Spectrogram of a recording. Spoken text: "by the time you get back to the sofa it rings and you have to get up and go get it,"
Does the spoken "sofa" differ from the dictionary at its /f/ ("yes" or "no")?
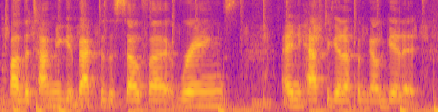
no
